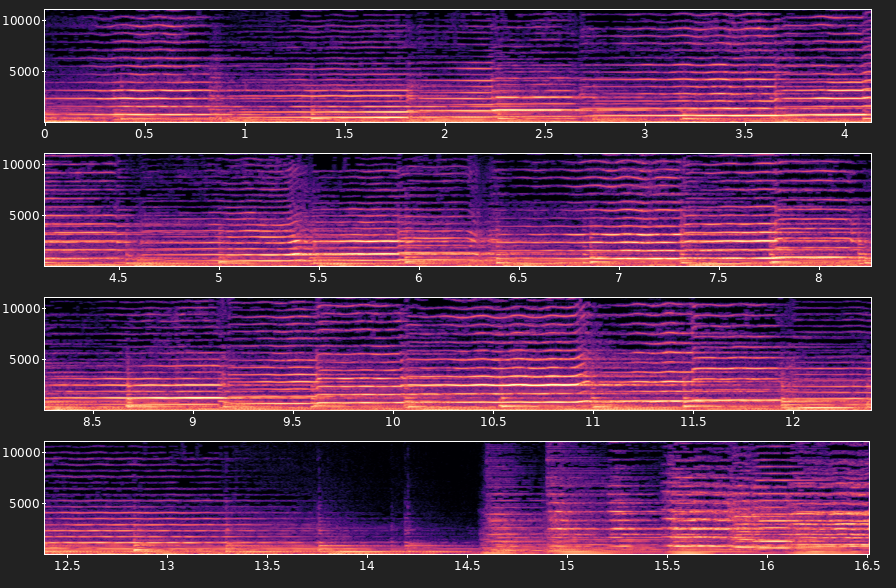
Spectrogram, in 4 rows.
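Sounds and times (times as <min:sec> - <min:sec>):
relaxing classical music: 0:00.0 - 0:16.5.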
